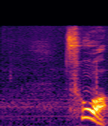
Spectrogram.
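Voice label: "cuo", Mandarin Chinese, fourth tone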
